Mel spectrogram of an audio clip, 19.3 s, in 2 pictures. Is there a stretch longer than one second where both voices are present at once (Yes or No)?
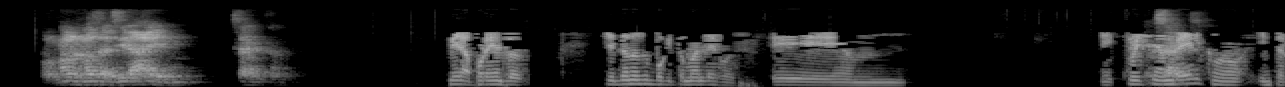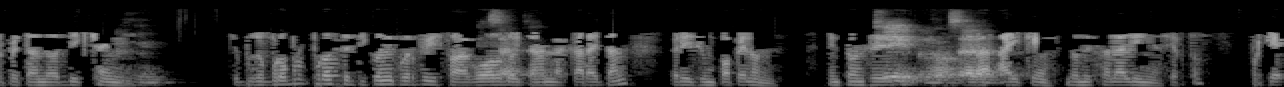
No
